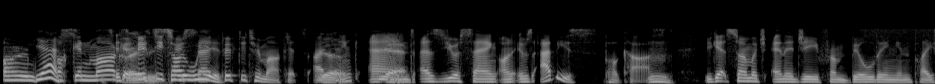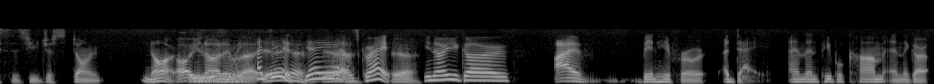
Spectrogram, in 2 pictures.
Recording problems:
high frequencies cut off; noticeable; nothing above 5.5 kHz
hiss; faint; from 8.5 s on; 25 dB below the speech

